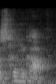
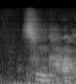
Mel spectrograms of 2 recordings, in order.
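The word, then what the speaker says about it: Saṅgha: 그래서 또 이것도 예전에 여러분께 설명해드렸던 부분인데 원래 이제 이것이 이제 인도식 표현으로 상가, 이것이 이제 승가라고 합니다.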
